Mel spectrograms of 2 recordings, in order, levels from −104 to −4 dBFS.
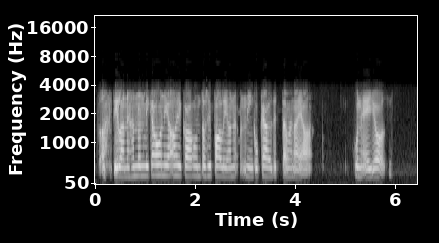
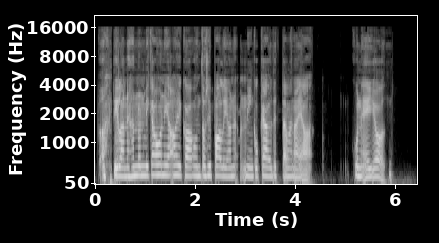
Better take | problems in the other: second | phone-call audio; nothing above 3 kHz

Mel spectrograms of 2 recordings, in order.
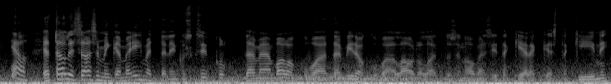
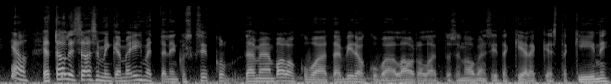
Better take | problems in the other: second | low rumble; loud; throughout; 8 dB below the speech; faint in the second

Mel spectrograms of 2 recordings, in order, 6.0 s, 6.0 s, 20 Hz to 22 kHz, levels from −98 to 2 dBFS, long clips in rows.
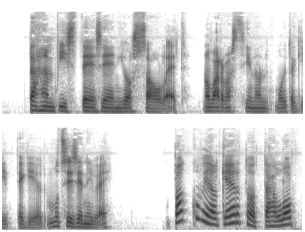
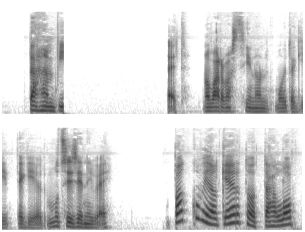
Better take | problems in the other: first | audio cutting out; at 0.5 s for 1 s

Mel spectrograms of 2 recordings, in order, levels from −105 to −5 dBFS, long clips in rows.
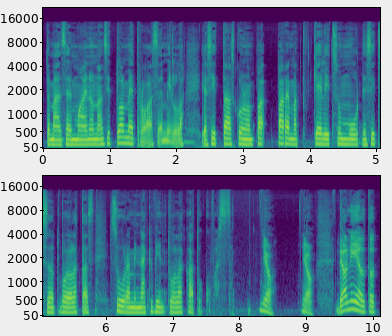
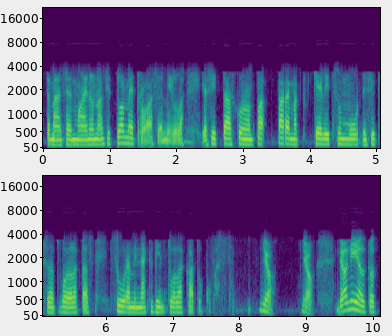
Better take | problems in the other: first | phone-call audio; poor line

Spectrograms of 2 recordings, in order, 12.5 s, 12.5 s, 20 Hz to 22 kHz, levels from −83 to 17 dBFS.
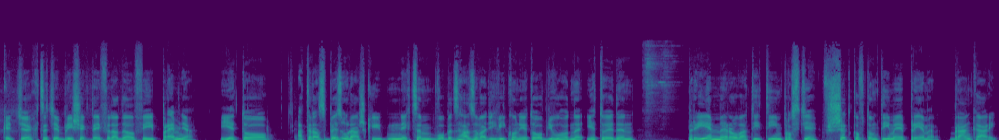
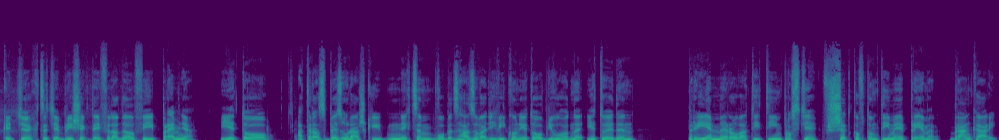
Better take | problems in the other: second | jangling keys; faint; at 8 s; peak 15 dB below the speech

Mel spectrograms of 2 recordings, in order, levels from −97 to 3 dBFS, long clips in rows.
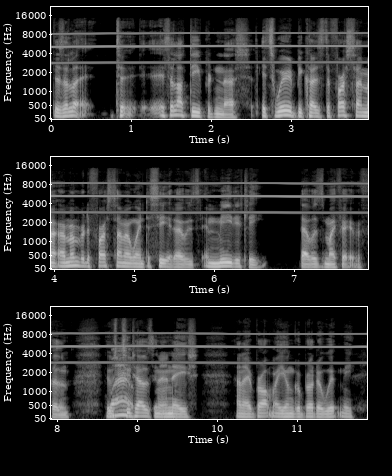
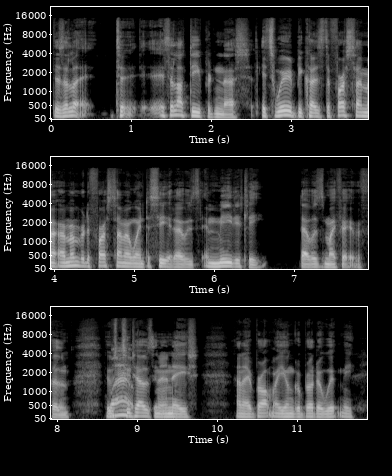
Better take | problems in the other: second | high-pitched whine; loud; throughout; 5 kHz, 6 dB below the speech

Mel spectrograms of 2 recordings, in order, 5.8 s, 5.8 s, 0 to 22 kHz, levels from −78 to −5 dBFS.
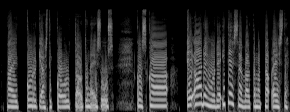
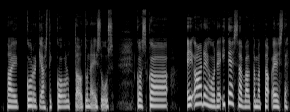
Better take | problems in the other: second | distortion; heavy; 6 dB below the speech

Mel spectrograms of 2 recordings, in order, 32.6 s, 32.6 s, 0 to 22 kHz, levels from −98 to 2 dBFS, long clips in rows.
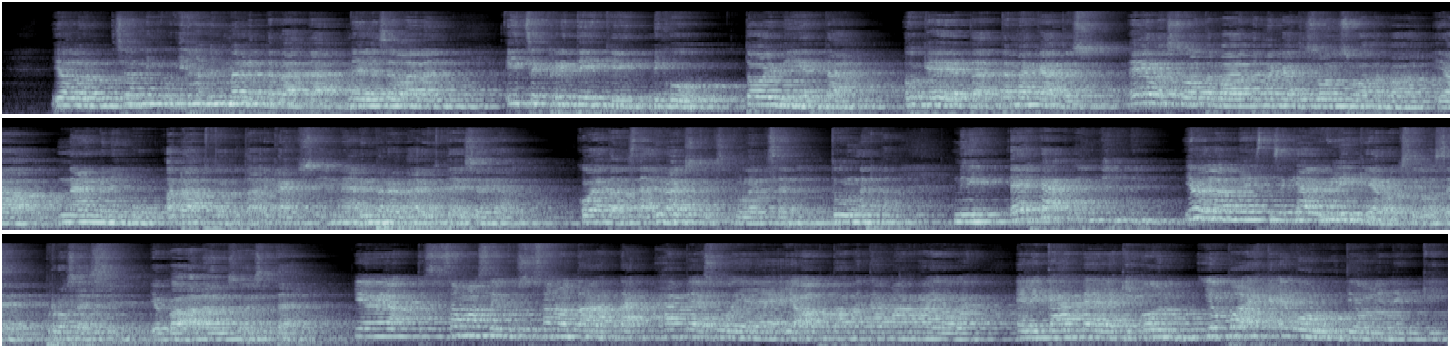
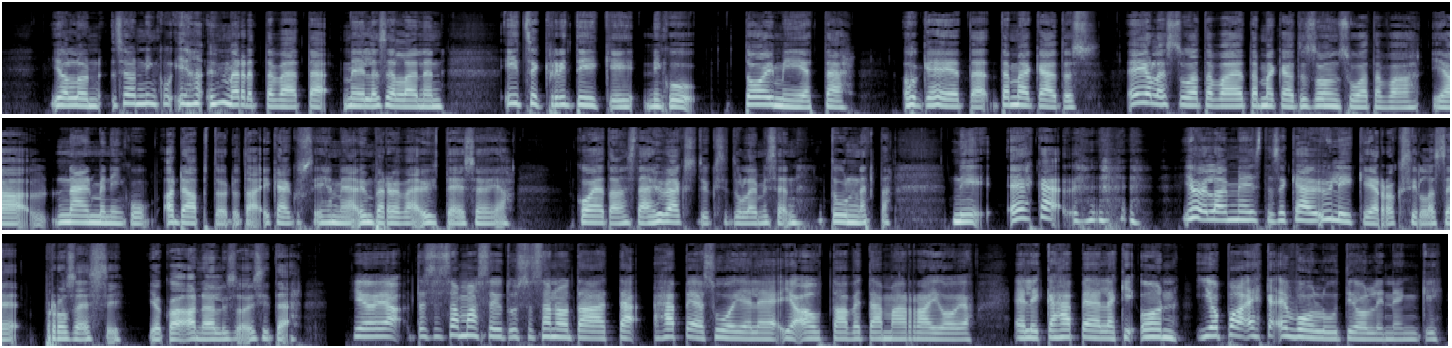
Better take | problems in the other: second | off-mic speech; far // room echo; strong; dies away in 1.5 s

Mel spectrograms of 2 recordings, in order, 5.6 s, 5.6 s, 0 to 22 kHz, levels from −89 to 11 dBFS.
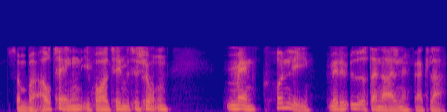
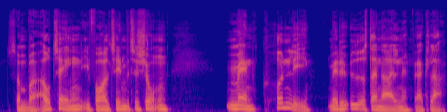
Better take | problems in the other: second | garbled, watery; badly; nothing above 4 kHz

